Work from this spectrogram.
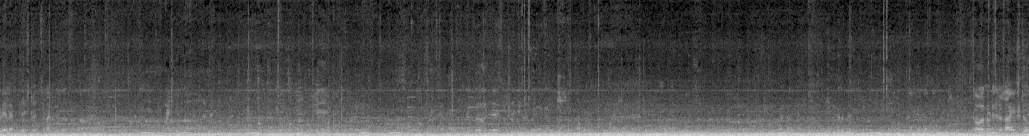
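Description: Steady low engine roar inside an airliner cabin on a flight out of Imphal Airport, a continuous dense drone that stays even and close throughout with no breaks.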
